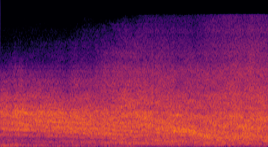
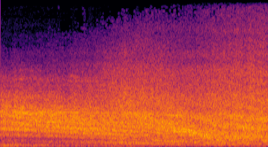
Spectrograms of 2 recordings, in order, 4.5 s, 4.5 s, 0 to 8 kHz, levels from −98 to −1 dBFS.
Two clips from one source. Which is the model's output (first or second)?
first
